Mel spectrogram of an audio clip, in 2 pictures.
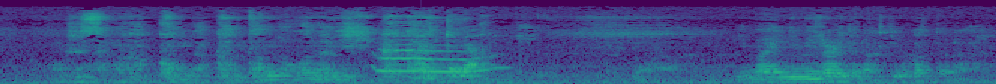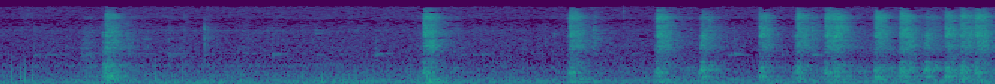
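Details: Somali cat meowing as a drink is stirred; a loud drawn-out wavering meow, then a second strained, buzzy meow a few seconds later, followed by clicks and taps, with television dialogue running behind.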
